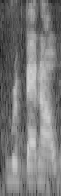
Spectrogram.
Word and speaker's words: Ribena: It's pronounced Ribena.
